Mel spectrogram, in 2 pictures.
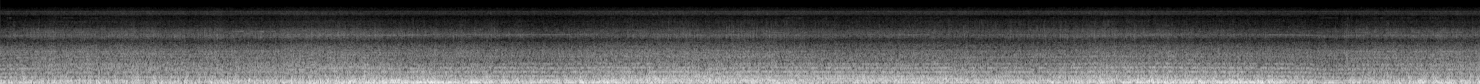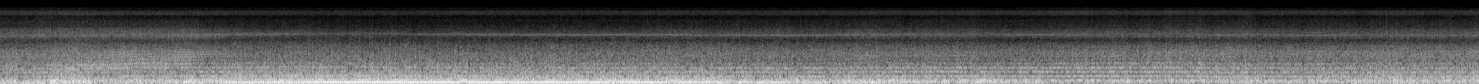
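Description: Quanum Nova quadcopter's electric motors and propellers whirring, heard close up from a camera mounted on the quadcopter, the pitch shifting gently as the throttle changes and growing louder for a few seconds past the middle.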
